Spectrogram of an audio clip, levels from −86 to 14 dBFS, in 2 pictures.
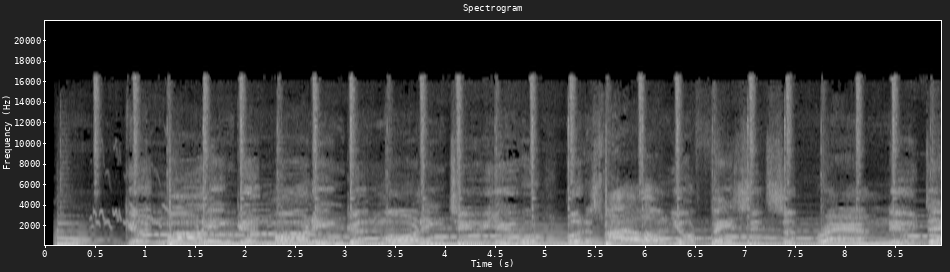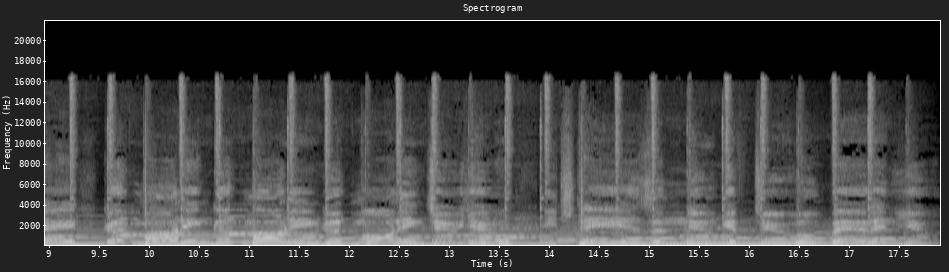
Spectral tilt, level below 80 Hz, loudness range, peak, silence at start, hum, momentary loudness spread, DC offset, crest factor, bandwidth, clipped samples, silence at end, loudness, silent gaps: -5.5 dB/octave; -28 dBFS; 2 LU; 0 dBFS; 0.1 s; none; 5 LU; under 0.1%; 16 dB; 17 kHz; under 0.1%; 0 s; -16 LUFS; none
